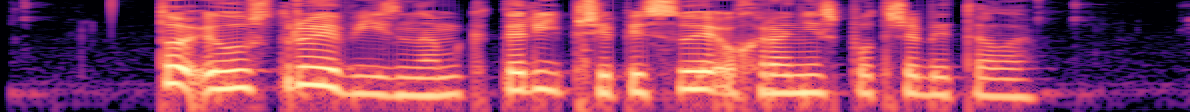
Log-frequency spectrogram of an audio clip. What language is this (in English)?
Czech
